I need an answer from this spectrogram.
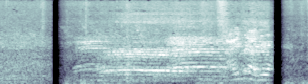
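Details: A goat at a Virar, Mumbai boarding farm during feeding time gives one long, tremulous bleat lasting almost three seconds, rich in harmonics and wavering in pitch, with farmyard noise around it.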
